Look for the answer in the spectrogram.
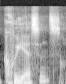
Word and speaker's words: quiescence: Quiescence. Yeah. Tectonic quiescence.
